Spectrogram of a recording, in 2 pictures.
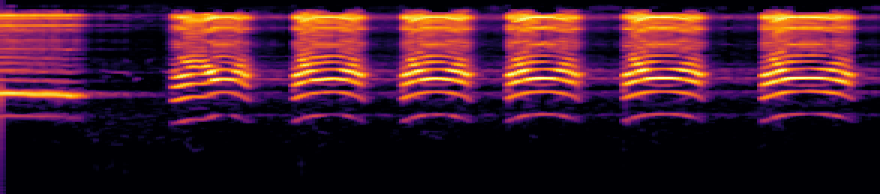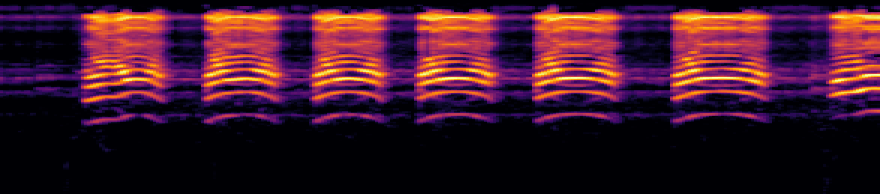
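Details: A peacock (Indian peafowl, Pavo cristatus) on a small farm gives its courtship mating call: a quick series of about eleven loud, nasal, arching honks, roughly one each second and rich in ringing overtones, with a brief pause midway.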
